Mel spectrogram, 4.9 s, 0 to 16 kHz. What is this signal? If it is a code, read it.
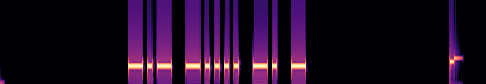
Morse code, heard as a keyed tone, about 25 wpm, 700 Hz. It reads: K6NT
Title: USA Call Signs - 4 Characters - 2x Character Spacing - 25wpm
